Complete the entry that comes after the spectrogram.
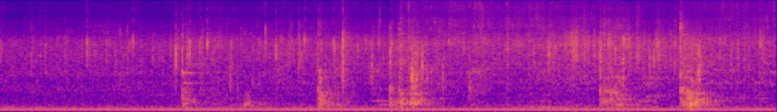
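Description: Sliced hotdogs and ground pork sizzling in a frying pan, with a utensil scraping and stirring them in about half a dozen irregular strokes.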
